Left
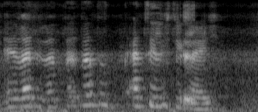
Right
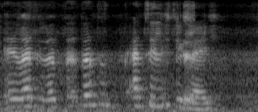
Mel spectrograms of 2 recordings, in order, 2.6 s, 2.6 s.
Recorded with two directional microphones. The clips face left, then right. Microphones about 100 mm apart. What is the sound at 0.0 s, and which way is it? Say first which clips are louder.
Speech: left 1 dB; 35° right (ahead or behind).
